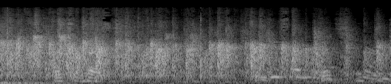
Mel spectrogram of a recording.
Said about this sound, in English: Round of applause for the race director, right.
